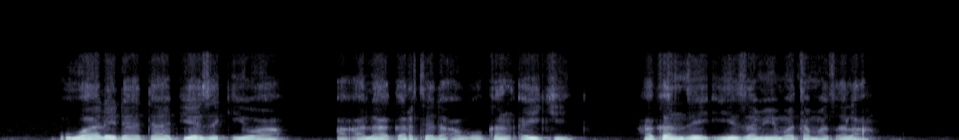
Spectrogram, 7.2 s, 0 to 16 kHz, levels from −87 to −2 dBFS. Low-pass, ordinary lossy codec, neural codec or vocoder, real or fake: 9.9 kHz; none; vocoder, 22.05 kHz, 80 mel bands, WaveNeXt; fake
